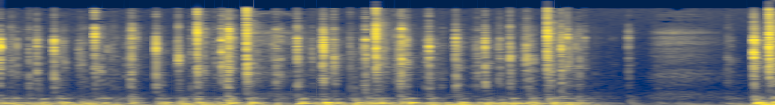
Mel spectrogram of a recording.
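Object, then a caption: Plastic computer keyboard. Fingertips of both hands type rapidly on a full-size black plastic Microsoft membrane keyboard, wired and lying on a white table. A dense run of rapid key clicks with a low thumpy body and bright clack edges thins into a quieter hiss near the four-second mark. The clicks then resume loudly at the end.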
